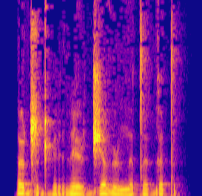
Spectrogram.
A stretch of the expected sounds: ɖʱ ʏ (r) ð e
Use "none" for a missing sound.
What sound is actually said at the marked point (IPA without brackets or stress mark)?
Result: r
